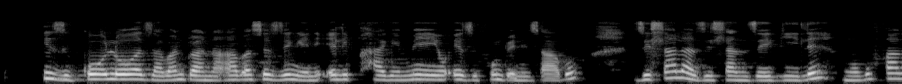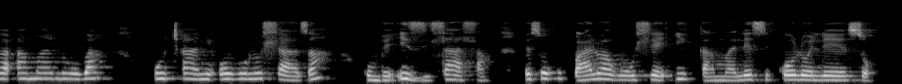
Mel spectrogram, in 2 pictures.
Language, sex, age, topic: North Ndebele, male, 25-35, education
